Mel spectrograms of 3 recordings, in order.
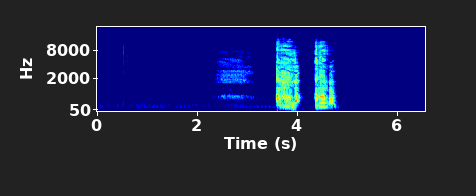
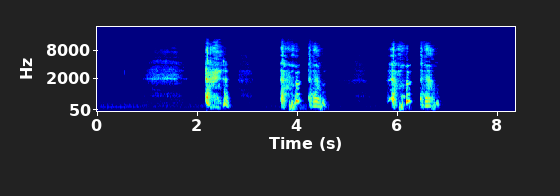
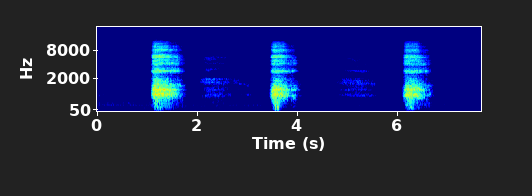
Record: {"cough_length": "6.6 s", "cough_amplitude": 32768, "cough_signal_mean_std_ratio": 0.27, "three_cough_length": "8.4 s", "three_cough_amplitude": 32045, "three_cough_signal_mean_std_ratio": 0.32, "exhalation_length": "7.7 s", "exhalation_amplitude": 25742, "exhalation_signal_mean_std_ratio": 0.33, "survey_phase": "beta (2021-08-13 to 2022-03-07)", "age": "45-64", "gender": "Female", "wearing_mask": "No", "symptom_cough_any": true, "symptom_other": true, "smoker_status": "Never smoked", "respiratory_condition_asthma": false, "respiratory_condition_other": false, "recruitment_source": "Test and Trace", "submission_delay": "1 day", "covid_test_result": "Positive", "covid_test_method": "RT-qPCR"}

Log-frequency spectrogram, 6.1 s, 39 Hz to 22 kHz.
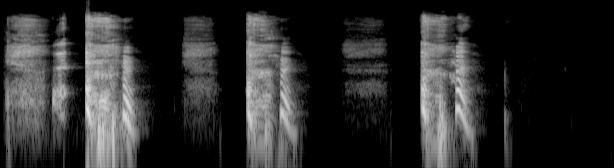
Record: {"cough_length": "6.1 s", "cough_amplitude": 32768, "cough_signal_mean_std_ratio": 0.32, "survey_phase": "alpha (2021-03-01 to 2021-08-12)", "age": "65+", "gender": "Female", "wearing_mask": "No", "symptom_none": true, "smoker_status": "Ex-smoker", "respiratory_condition_asthma": false, "respiratory_condition_other": false, "recruitment_source": "REACT", "submission_delay": "3 days", "covid_test_result": "Negative", "covid_test_method": "RT-qPCR"}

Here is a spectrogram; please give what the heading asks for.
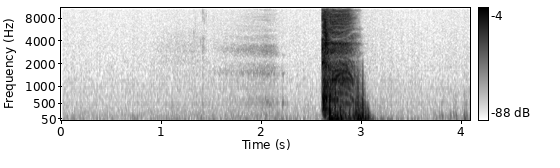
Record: {"cough_length": "4.1 s", "cough_amplitude": 4466, "cough_signal_mean_std_ratio": 0.23, "survey_phase": "beta (2021-08-13 to 2022-03-07)", "age": "18-44", "gender": "Female", "wearing_mask": "No", "symptom_cough_any": true, "symptom_runny_or_blocked_nose": true, "symptom_sore_throat": true, "symptom_headache": true, "symptom_onset": "2 days", "smoker_status": "Never smoked", "respiratory_condition_asthma": false, "respiratory_condition_other": false, "recruitment_source": "Test and Trace", "submission_delay": "1 day", "covid_test_result": "Positive", "covid_test_method": "RT-qPCR"}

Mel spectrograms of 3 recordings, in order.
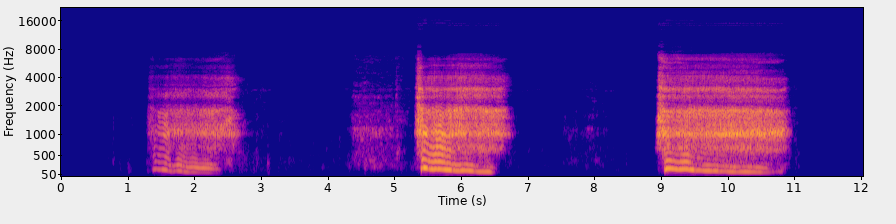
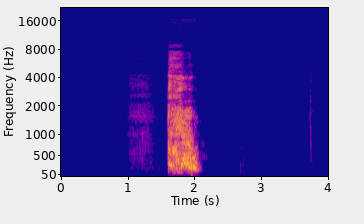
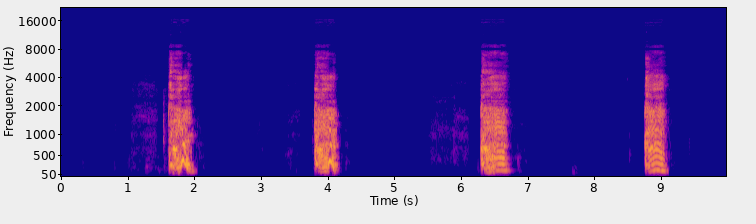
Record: {"exhalation_length": "12.0 s", "exhalation_amplitude": 23575, "exhalation_signal_mean_std_ratio": 0.5, "cough_length": "4.0 s", "cough_amplitude": 17395, "cough_signal_mean_std_ratio": 0.28, "three_cough_length": "10.0 s", "three_cough_amplitude": 20230, "three_cough_signal_mean_std_ratio": 0.3, "survey_phase": "beta (2021-08-13 to 2022-03-07)", "age": "45-64", "gender": "Female", "wearing_mask": "No", "symptom_other": true, "smoker_status": "Never smoked", "respiratory_condition_asthma": false, "respiratory_condition_other": false, "recruitment_source": "Test and Trace", "submission_delay": "0 days", "covid_test_result": "Negative", "covid_test_method": "RT-qPCR"}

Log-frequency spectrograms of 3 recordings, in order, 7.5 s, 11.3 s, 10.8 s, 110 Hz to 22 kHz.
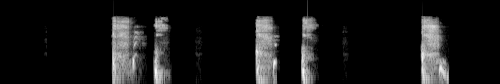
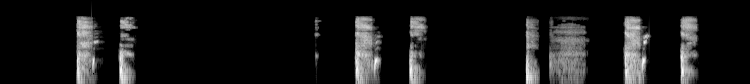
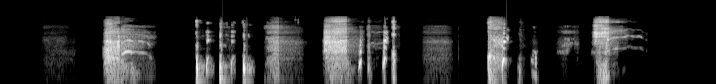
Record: {"cough_length": "7.5 s", "cough_amplitude": 32768, "cough_signal_mean_std_ratio": 0.31, "three_cough_length": "11.3 s", "three_cough_amplitude": 29794, "three_cough_signal_mean_std_ratio": 0.28, "exhalation_length": "10.8 s", "exhalation_amplitude": 31940, "exhalation_signal_mean_std_ratio": 0.33, "survey_phase": "beta (2021-08-13 to 2022-03-07)", "age": "45-64", "gender": "Female", "wearing_mask": "No", "symptom_cough_any": true, "symptom_shortness_of_breath": true, "symptom_abdominal_pain": true, "symptom_fatigue": true, "symptom_headache": true, "smoker_status": "Ex-smoker", "respiratory_condition_asthma": true, "respiratory_condition_other": true, "recruitment_source": "REACT", "submission_delay": "1 day", "covid_test_result": "Negative", "covid_test_method": "RT-qPCR"}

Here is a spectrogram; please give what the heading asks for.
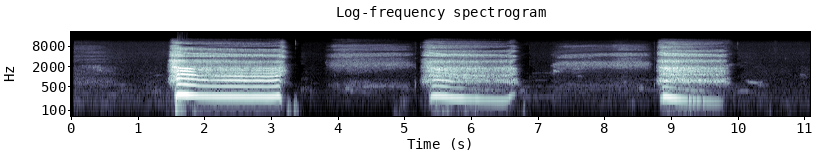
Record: {"exhalation_length": "11.1 s", "exhalation_amplitude": 30371, "exhalation_signal_mean_std_ratio": 0.43, "survey_phase": "alpha (2021-03-01 to 2021-08-12)", "age": "18-44", "gender": "Female", "wearing_mask": "No", "symptom_shortness_of_breath": true, "symptom_abdominal_pain": true, "symptom_fatigue": true, "symptom_fever_high_temperature": true, "symptom_headache": true, "symptom_change_to_sense_of_smell_or_taste": true, "symptom_loss_of_taste": true, "symptom_onset": "3 days", "smoker_status": "Never smoked", "respiratory_condition_asthma": false, "respiratory_condition_other": false, "recruitment_source": "Test and Trace", "submission_delay": "2 days", "covid_test_result": "Positive", "covid_test_method": "RT-qPCR", "covid_ct_value": 16.5, "covid_ct_gene": "ORF1ab gene", "covid_ct_mean": 16.7, "covid_viral_load": "3300000 copies/ml", "covid_viral_load_category": "High viral load (>1M copies/ml)"}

